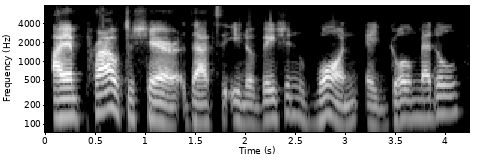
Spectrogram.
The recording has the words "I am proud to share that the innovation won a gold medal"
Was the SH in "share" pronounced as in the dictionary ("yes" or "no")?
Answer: yes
